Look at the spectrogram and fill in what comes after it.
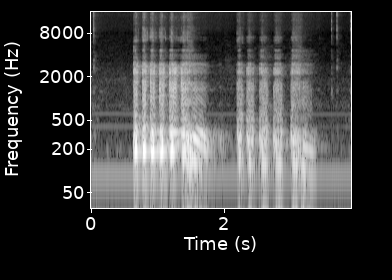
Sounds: Throat clearing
